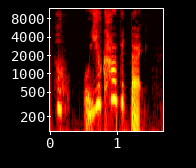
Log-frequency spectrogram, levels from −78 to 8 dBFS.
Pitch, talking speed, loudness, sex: 295 Hz, 140 wpm, -19 LUFS, female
